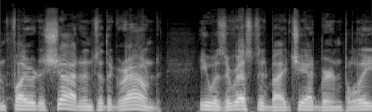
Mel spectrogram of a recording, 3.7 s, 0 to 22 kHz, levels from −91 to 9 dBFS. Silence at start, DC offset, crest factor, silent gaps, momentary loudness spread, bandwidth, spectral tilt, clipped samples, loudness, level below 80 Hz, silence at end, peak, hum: 0 s; under 0.1%; 12 dB; none; 5 LU; 14 kHz; -6 dB/octave; under 0.1%; -14 LUFS; -42 dBFS; 0 s; -2 dBFS; none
